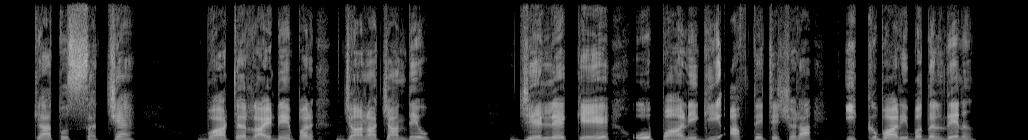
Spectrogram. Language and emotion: Dogri, disgusted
